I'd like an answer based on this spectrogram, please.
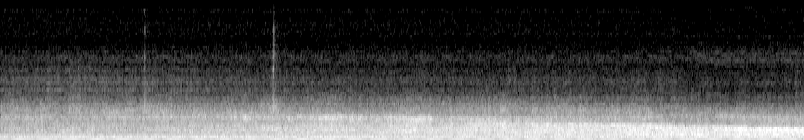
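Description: Nuova Simonelli Appia Life espresso machine's automatic steam wand steaming milk in a pitcher: a steady hiss with a low hum beneath, growing slightly louder and higher toward the end. The wand is set to shut off by itself.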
